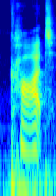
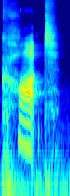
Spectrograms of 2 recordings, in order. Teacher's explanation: I say them the exact same way, which is not typical of where I'm from.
